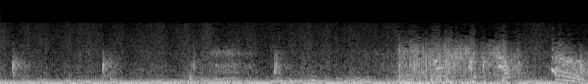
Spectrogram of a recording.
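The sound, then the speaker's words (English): A steady low rumble with a few faint knocks, then a heavy crash and scattered clatter as a flower pot falls from atop a pedestal and knocks over a man crossing a stage, the noise breaking up over the last two seconds. “That flower pot was on top of that pedestal.”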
